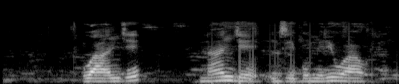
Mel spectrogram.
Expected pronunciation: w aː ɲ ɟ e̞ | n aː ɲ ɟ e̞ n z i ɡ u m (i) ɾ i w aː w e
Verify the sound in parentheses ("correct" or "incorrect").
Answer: correct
